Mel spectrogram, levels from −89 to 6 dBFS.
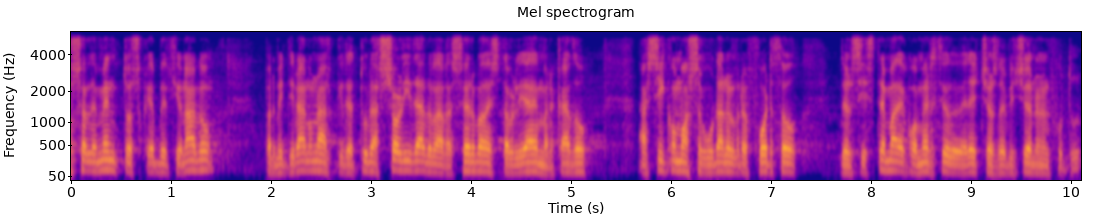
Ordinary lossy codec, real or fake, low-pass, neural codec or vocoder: none; fake; 5.4 kHz; codec, 16 kHz, 2 kbps, X-Codec, HuBERT features, trained on LibriSpeech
